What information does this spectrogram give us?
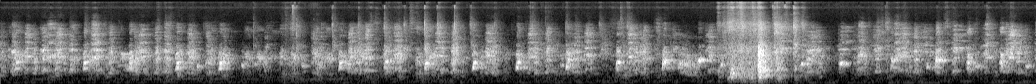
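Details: Two chukar partridges of Shahritus, kept for hunting and called the finest 'mastak', keep up a steady rapid clucking chatter, broken near the seventh second by a short loud noise burst.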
